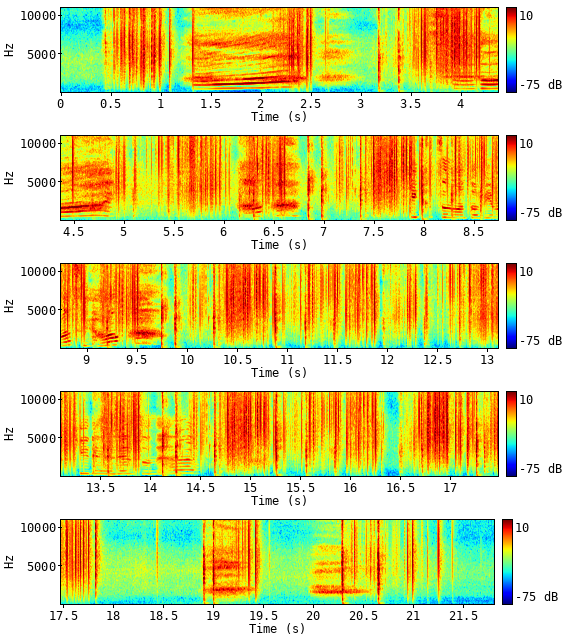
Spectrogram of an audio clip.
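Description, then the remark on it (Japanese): Aerial fireworks, just lit, fire off with several rising whistles as they launch and a dense, continuous crackling and popping that keeps going for most of the stretch before thinning out. “打ち上げ花火、きらびやかでいいですね。”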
